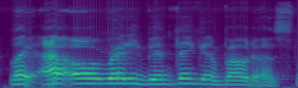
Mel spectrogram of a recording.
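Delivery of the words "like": ordinary talk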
